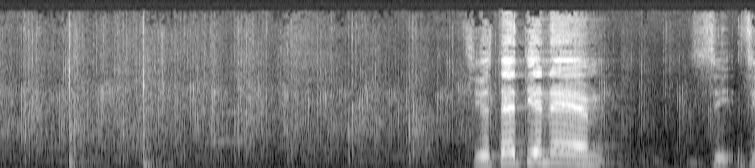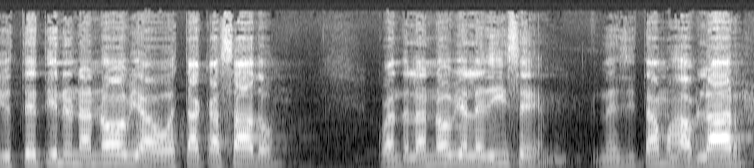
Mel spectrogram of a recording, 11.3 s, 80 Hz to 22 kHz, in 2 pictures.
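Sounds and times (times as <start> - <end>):
church audience applauding during an evening service: 0.0 - 3.8
speech: 3.6 - 4.6, 5.3 - 7.8, 8.5 - 11.3.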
